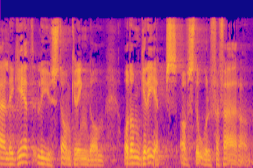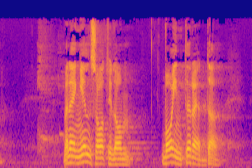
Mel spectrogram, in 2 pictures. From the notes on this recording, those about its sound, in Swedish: Inspelad i Smyrnakyrkan, Göteborg.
